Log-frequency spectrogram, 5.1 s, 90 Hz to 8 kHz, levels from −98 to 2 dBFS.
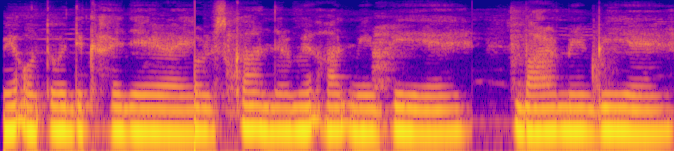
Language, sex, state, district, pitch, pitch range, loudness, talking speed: Hindi, female, Arunachal Pradesh, Longding, 160 Hz, 160-165 Hz, -12 LUFS, 200 wpm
